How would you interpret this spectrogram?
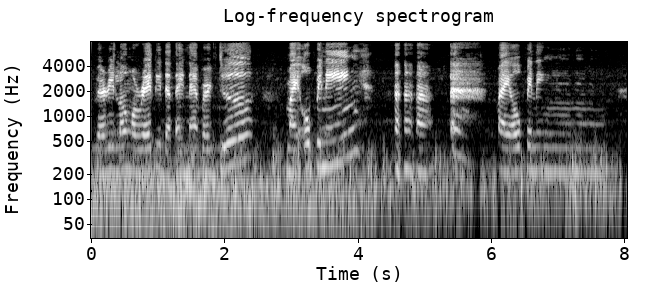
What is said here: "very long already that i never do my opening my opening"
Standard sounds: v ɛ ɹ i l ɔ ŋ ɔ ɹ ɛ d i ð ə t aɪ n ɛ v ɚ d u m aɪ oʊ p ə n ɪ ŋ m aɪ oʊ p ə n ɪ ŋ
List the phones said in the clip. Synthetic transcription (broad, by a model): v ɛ ɹ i l ɔ ŋ ɔ ɹ ɛ d i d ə t aɪ n ɛ v ɚ d u m aɪ oʊ p ə n ɪ ŋ m aɪ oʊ p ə n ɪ ŋ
